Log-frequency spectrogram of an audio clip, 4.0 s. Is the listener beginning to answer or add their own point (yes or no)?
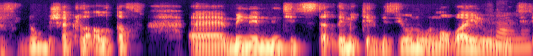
no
